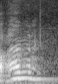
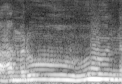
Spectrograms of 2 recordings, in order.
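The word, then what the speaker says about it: عمرو: Le waw dans le mot amr, il est là seulement pour indiquer. En aucun cas il se prononce. Donc ne cherchez pas à le prononcer en disant Amroun ou Amroun je ne sais quoi.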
